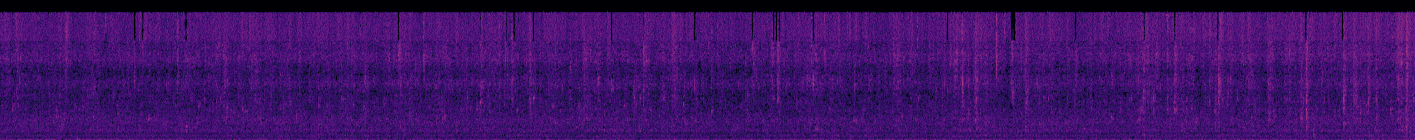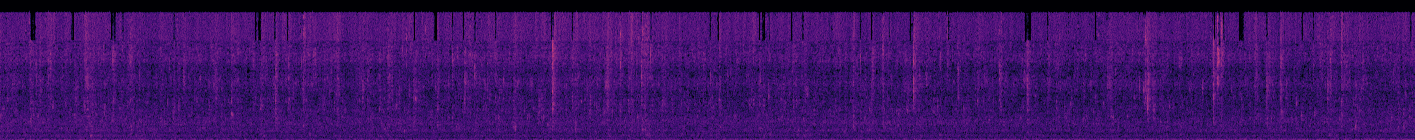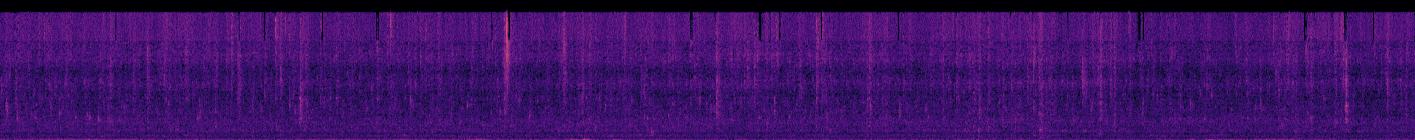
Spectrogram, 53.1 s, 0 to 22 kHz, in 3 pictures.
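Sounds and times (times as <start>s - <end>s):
rain on a tin roof: 0.0s - 53.0s.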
